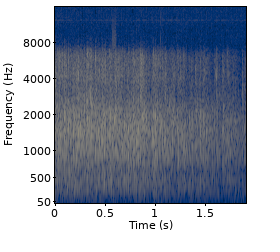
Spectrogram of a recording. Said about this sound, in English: And he hasn't fully seen everyone, but he sees some people dressed and they're standing and applauding him, honoring him.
